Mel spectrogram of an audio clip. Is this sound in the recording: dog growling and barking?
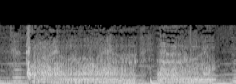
yes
